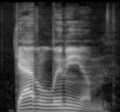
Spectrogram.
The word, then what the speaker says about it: gadolinium: Gadolinium.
